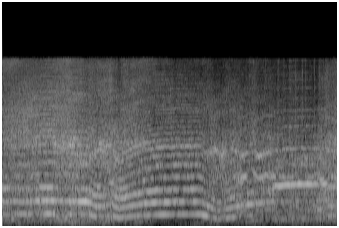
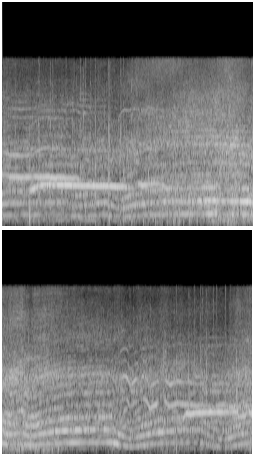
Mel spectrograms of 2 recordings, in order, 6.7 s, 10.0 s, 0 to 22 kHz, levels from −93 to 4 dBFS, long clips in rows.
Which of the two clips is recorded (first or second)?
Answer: second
